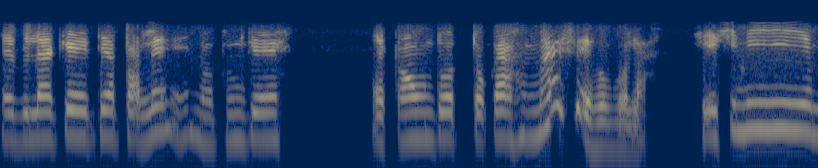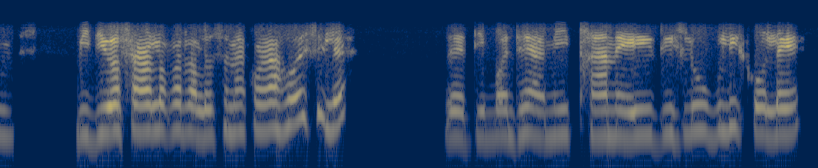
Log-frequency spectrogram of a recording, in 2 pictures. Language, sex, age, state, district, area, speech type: Assamese, female, 45-60, Assam, Sivasagar, rural, conversation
